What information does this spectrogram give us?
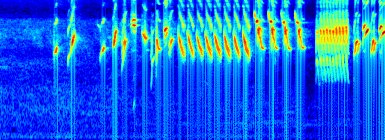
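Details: European goldfinch male sings for young birds learning song, a quickening series of sharp twittering notes closed by a nasal buzzy trill and a few final chirps.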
